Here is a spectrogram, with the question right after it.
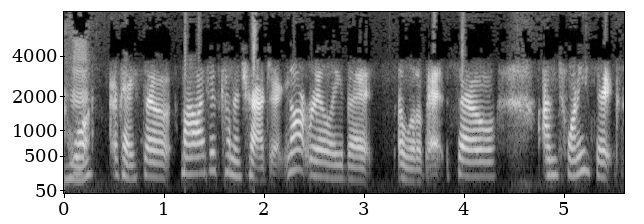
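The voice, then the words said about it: Cute regional accent. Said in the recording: “You have a cute accent. ... Cutest accent. ... Yeah, girl, you have one. ... It's adorable.”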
